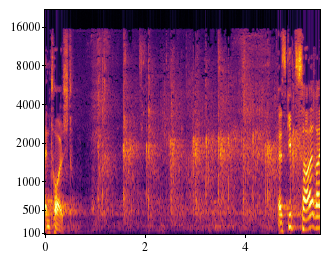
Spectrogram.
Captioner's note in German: Beifall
